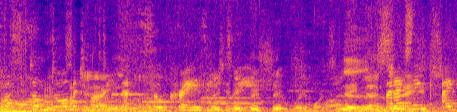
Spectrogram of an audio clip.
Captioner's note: water splashing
